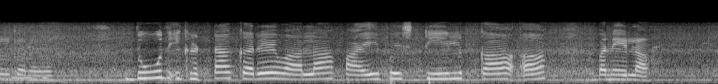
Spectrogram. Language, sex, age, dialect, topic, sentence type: Bhojpuri, female, 31-35, Northern, agriculture, statement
